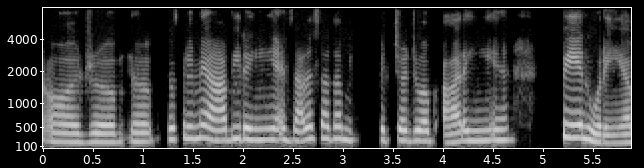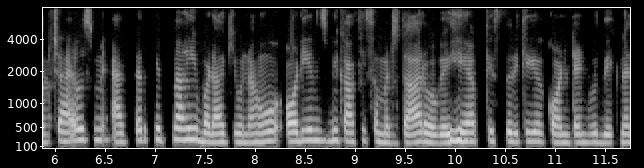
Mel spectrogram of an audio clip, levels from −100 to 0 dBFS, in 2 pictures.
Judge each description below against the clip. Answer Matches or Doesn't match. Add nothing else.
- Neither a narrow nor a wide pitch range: Matches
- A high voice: Matches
